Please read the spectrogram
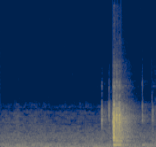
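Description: A single sharp clack with a brief scrape about one and a half seconds in, as a transparent plastic set square is shifted on the drawing sheet, over a faint steady low hum.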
